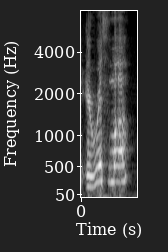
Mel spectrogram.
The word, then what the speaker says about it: erythema: Erythema multiforme. E-R-Y-T-H-E-M-A. E-R-Y. Hear the spelling again. E-R-Y-T-H-E-M-A. Multiforme, like M-U-L-T-I-F-O-R-M-E, but it's pronounced forma.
